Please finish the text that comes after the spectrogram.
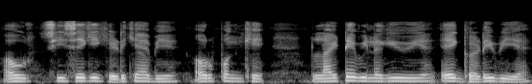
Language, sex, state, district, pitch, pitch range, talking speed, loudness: Hindi, male, Uttar Pradesh, Saharanpur, 145 Hz, 135-155 Hz, 190 wpm, -16 LUFS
